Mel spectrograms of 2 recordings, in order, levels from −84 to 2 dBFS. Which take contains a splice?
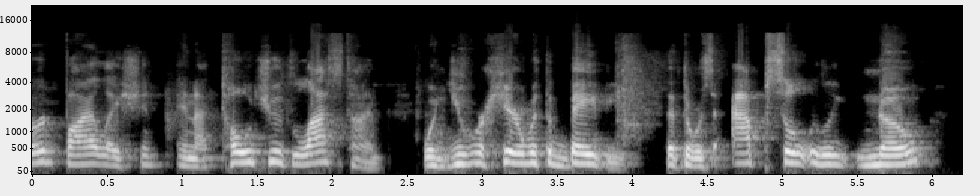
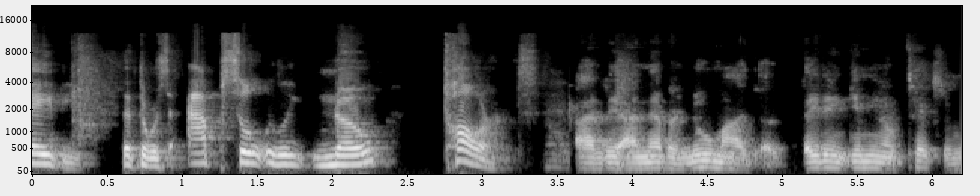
second; 1 cut; at 3.5 s

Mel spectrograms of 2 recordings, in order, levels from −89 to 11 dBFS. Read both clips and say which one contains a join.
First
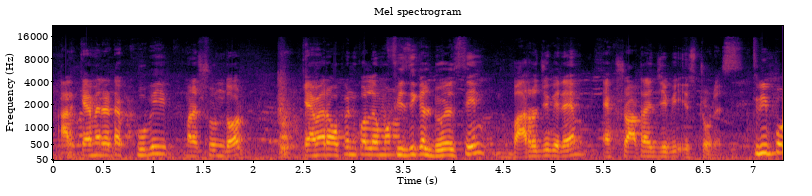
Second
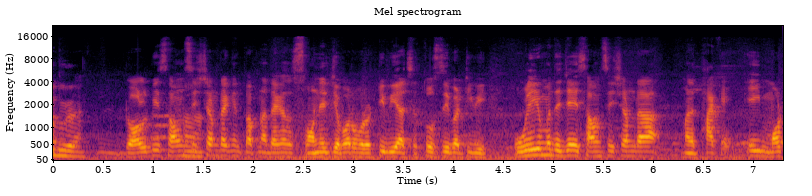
first; 1 cut; at 3.4 s

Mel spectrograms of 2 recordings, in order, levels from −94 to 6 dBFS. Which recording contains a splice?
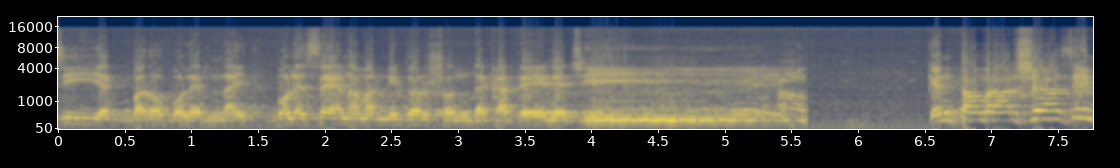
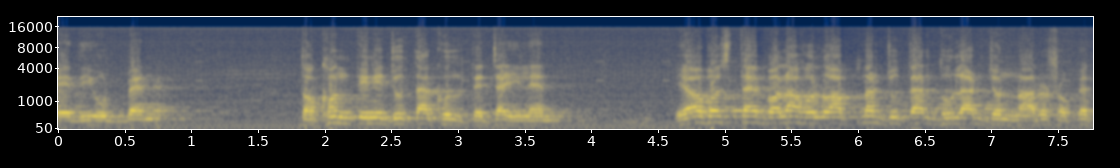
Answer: first; 1 cut; at 5.7 s

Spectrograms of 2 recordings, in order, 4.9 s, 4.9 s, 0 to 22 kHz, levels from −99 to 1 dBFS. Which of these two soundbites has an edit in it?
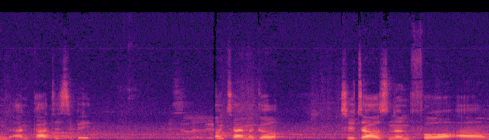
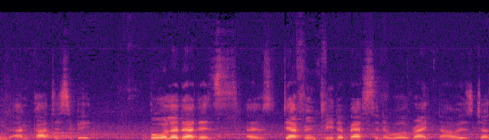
second; 1 cut; at 1.4 s

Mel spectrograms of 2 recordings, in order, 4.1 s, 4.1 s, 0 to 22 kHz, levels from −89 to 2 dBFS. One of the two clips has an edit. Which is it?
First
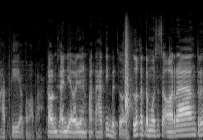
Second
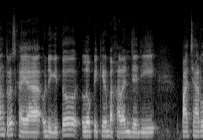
first; 2 cuts; at 0.9 s, 2.6 s

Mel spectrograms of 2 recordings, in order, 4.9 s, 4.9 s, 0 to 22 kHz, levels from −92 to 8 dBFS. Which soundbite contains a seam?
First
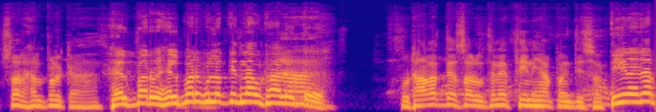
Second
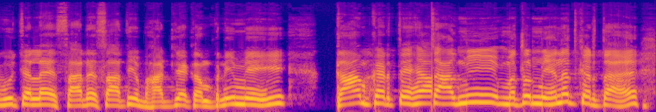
second; 1 cut; at 3.2 s

